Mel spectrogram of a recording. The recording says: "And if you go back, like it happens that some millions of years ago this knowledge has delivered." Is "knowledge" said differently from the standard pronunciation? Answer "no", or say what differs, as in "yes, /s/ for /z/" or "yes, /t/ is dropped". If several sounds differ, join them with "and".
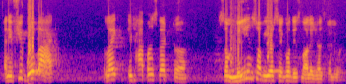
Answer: no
